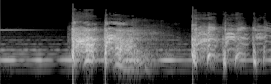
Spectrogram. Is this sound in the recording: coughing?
yes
